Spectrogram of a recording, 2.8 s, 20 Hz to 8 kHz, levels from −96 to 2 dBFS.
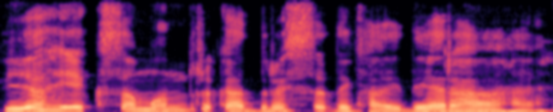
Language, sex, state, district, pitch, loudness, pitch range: Hindi, male, Jharkhand, Ranchi, 165 Hz, -15 LUFS, 140-185 Hz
